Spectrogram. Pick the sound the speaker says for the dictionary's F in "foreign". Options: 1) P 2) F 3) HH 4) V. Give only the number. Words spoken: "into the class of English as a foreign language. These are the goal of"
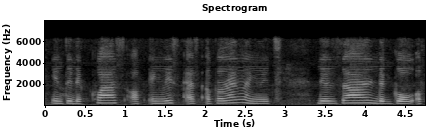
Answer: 1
